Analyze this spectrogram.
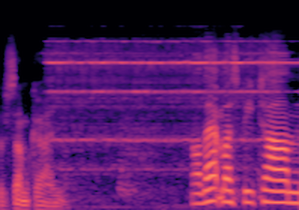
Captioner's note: phone ringing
